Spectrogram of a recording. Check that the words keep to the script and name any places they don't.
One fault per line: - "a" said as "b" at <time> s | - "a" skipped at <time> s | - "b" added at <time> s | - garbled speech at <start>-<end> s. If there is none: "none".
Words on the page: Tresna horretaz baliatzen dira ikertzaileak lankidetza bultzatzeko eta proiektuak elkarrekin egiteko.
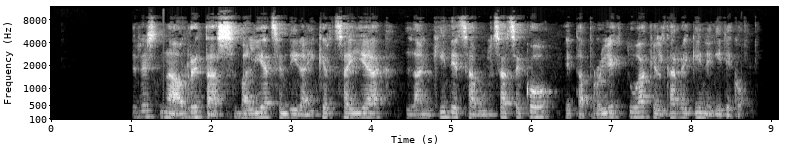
none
